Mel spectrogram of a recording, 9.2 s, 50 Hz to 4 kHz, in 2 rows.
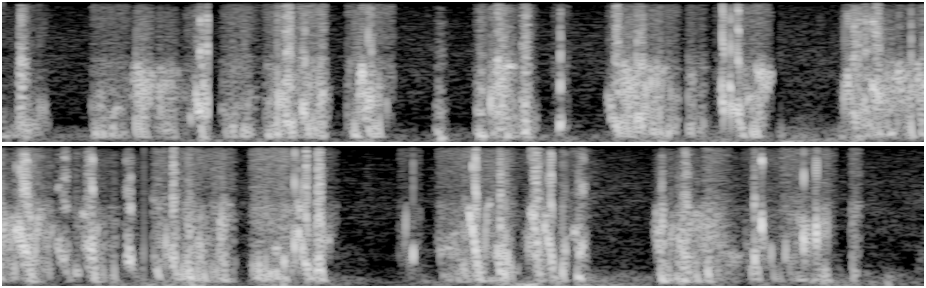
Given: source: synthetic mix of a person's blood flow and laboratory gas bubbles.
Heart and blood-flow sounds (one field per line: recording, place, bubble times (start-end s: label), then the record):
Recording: Doppler ultrasound of blood flow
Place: subclavian vein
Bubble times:
0.00-0.24 s: bubbles
0.43-1.03 s: bubbles
1.08-1.65 s: bubbles
1.72-1.96 s: bubbles
2.35-2.68 s: bubbles
2.75-2.83 s: bubbles
3.01-3.54 s: bubbles
3.56-3.86 s: bubbles
4.18-5.32 s: bubbles
5.35-5.79 s: bubbles
5.83-6.29 s: bubbles
6.59-6.71 s: bubbles
6.77-7.55 s: bubbles
7.85-8.78 s: bubbles
8.85-8.91 s: bubbles
From the record:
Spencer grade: 4 (maximum detectable bubble signal sounding continuously throughout systole and diastole of every cardiac period, and overriding the amplitude of the normal cardiac signals)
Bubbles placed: anywhere in the cardiac cycle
